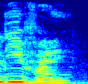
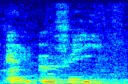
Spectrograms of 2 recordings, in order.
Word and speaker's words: Levi: bataillon d'exploration dirigé par le caporal le caporal Liv donc moi je l'appelle le lieutenant Liv donc ça c'estécrit l V non le V non oui ça s'écrit Levi l e V i liv Levi wou donc au cours d'une expédition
